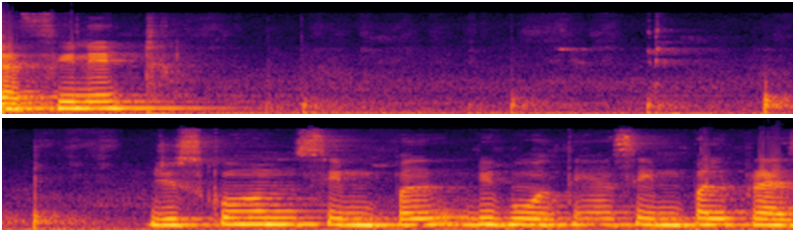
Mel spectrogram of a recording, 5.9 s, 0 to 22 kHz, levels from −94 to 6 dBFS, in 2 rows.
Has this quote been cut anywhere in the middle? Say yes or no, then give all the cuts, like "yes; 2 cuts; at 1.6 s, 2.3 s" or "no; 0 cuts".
no; 0 cuts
